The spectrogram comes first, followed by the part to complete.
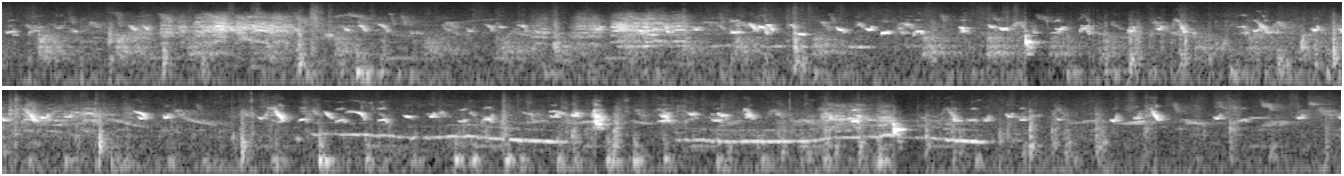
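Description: Young chicks of a frizzle and Músico Brasileiro cross, peeping in many short, high chirps while pecking at a feeder, with scattered sharp pecking clicks. Two longer, wavering chicken calls come in the second half.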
